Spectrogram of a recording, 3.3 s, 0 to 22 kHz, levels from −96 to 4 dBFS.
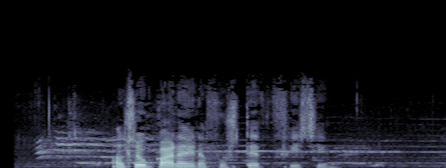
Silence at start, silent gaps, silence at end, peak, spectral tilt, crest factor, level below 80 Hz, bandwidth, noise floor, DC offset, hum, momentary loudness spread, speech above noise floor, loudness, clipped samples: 0.25 s; none; 0.4 s; -4 dBFS; -3 dB/octave; 26 dB; -82 dBFS; 12 kHz; -52 dBFS; under 0.1%; none; 23 LU; 26 dB; -27 LUFS; under 0.1%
